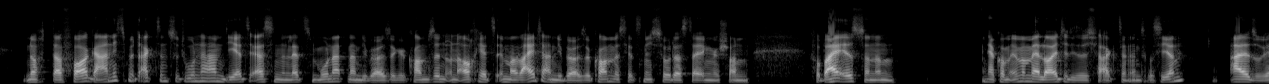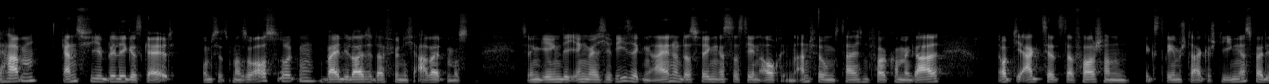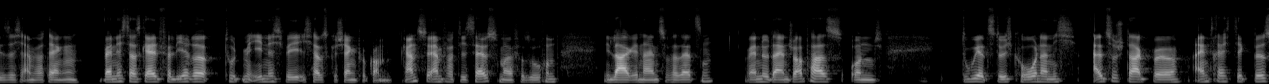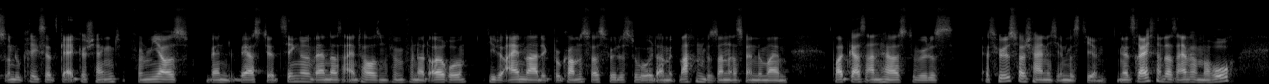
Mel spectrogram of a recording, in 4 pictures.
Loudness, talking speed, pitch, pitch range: -30 LUFS, 220 wpm, 115 Hz, 105-120 Hz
